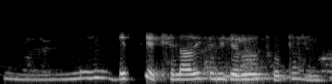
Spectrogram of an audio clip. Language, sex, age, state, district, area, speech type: Urdu, female, 45-60, Bihar, Khagaria, rural, conversation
